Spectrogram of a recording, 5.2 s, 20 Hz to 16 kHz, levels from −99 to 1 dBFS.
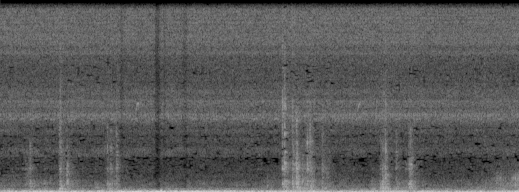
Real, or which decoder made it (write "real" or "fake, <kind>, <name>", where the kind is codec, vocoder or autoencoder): real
